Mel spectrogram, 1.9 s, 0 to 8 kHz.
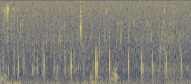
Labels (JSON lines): {"label": "biophony, knock croak", "recorder": "SoundTrap 300"}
